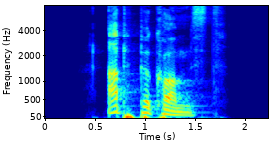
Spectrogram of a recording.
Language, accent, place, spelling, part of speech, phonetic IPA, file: German, Germany, Berlin, abbekommst, verb, [ˈapbəˌkɔmst], De-abbekommst.ogg
- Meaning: second-person singular dependent present of abbekommen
